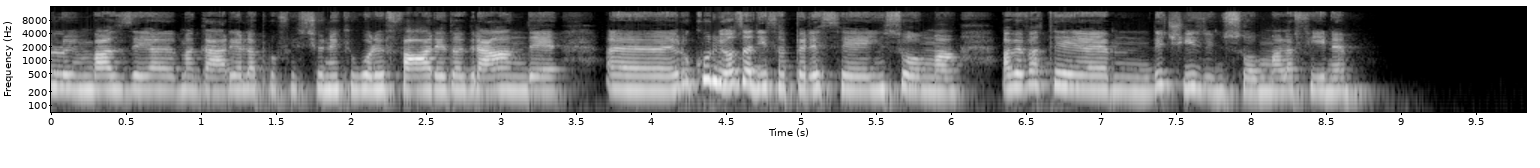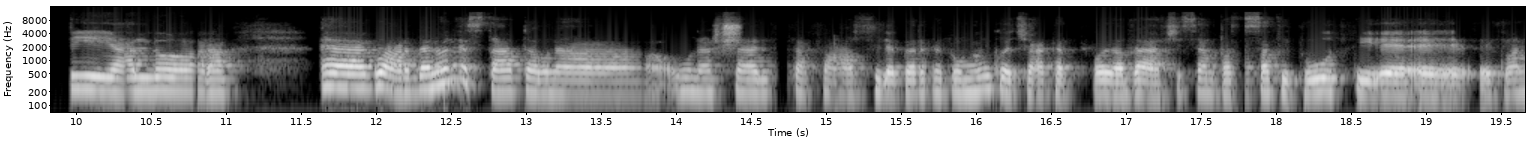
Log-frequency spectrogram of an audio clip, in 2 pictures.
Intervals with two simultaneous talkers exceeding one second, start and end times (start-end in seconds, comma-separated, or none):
none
